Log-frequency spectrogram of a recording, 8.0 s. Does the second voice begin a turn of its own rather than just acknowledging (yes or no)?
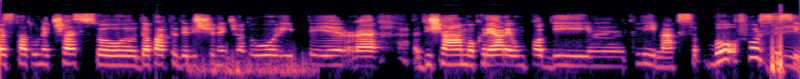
yes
